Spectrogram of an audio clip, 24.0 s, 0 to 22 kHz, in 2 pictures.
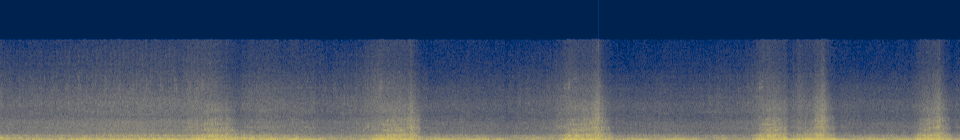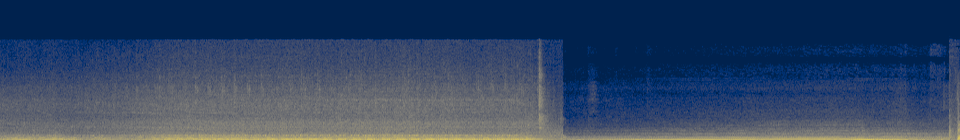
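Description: The 6.2-litre V8 of a 2024 Chevrolet Silverado ZR2 Bison, heard from behind the truck at its exhaust, freshly started and blipped about half a dozen times in the first twelve seconds. It is then held at raised revs for several seconds and falls back quieter and lower near the end.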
